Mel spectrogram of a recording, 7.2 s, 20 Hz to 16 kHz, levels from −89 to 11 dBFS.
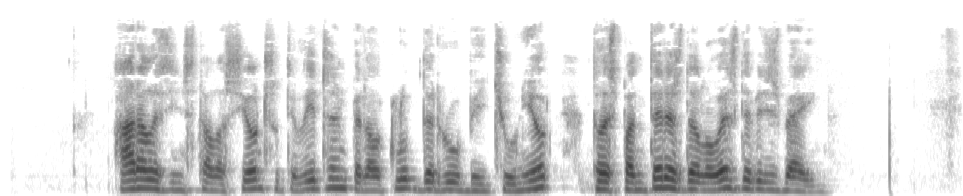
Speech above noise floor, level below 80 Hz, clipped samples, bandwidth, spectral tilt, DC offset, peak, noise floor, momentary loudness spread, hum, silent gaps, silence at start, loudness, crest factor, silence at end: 41 dB; -74 dBFS; under 0.1%; 10.5 kHz; -6 dB/octave; under 0.1%; -4 dBFS; -65 dBFS; 11 LU; none; none; 0.85 s; -24 LUFS; 22 dB; 1.15 s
